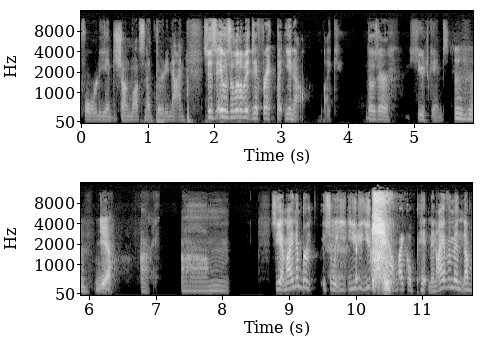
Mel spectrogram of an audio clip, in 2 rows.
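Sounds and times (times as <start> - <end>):
speech: 0.0 - 8.2, 8.8 - 11.7
sharp sneeze: 10.2 - 10.7.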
